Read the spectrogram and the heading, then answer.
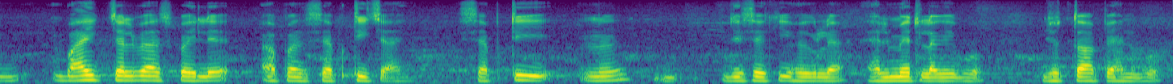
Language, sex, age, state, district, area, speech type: Maithili, male, 18-30, Bihar, Begusarai, rural, spontaneous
